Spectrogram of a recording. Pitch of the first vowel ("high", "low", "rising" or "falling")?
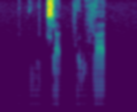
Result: low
